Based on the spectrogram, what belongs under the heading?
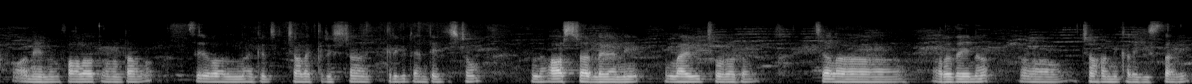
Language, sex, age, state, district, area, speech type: Telugu, male, 30-45, Andhra Pradesh, Sri Balaji, urban, spontaneous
